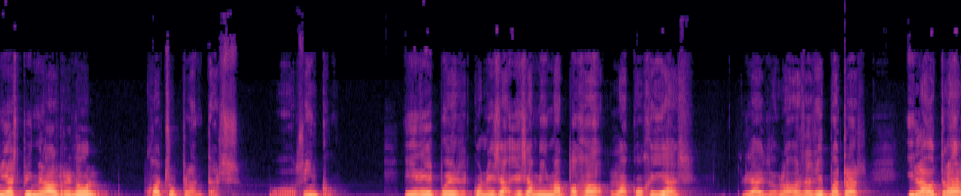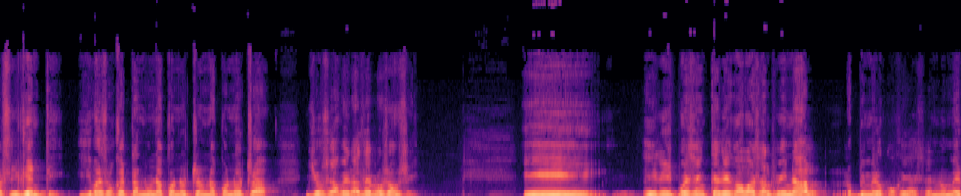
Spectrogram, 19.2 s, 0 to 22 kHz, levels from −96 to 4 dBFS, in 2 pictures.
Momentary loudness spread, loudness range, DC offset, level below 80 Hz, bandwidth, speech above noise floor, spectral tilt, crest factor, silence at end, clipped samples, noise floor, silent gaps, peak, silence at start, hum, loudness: 14 LU; 6 LU; under 0.1%; -62 dBFS; 16.5 kHz; 42 dB; -7 dB/octave; 20 dB; 0 s; under 0.1%; -61 dBFS; none; 0 dBFS; 0 s; none; -19 LUFS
